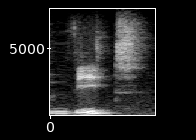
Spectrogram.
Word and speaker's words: Vite: So I think it's pronounced Veet.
